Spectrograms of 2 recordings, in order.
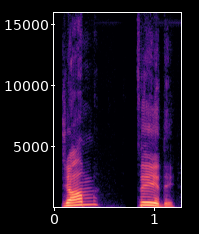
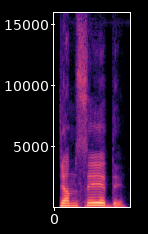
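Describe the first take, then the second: First: Slow, halves clearly separated; broken in two. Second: Said in the usual way. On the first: Shown as a demonstration. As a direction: split it after the first syllable. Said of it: "दो दो अक्षर तोड़ तोड़ के". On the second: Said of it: "थोड़ा सा speed बढ़ाते हैं".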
